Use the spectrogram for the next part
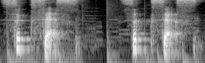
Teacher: the second syllable is the stressed syllable in this word, and that's why you hear it pronounced more strongly, while the first syllable is short and lower in pitch.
